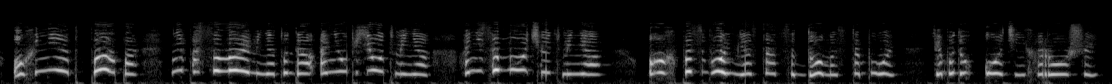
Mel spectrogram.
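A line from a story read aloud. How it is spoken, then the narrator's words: Wild frightened scream. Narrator (Russian): Элси вздрогнула и дико закричала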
